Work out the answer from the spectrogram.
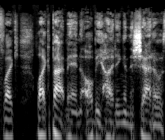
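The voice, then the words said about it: Batman character voice. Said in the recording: “I like how you put on the voice.”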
